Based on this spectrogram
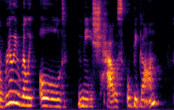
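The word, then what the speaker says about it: Houbigant: really old Niche house obon it's spelled with an h and ends with a T but those are silent and French obon and this is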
